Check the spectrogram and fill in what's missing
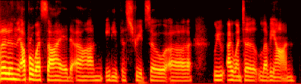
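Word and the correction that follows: Levain: Not Levion, I always mispronounce it. That bakery with the cookies that are like half baked, that are like giant. – It sounds Levon. Good. – Levon, there we go.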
